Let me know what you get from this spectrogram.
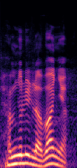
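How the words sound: It is said in a sulky, sour tone.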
